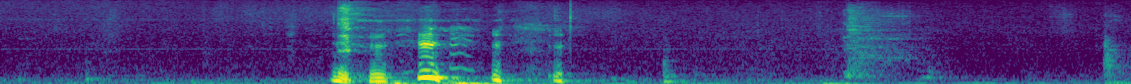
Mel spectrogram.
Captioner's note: laughs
